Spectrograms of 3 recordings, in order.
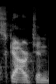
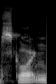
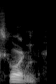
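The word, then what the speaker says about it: Scourton: get to Nick Scorton uh who we've called Scoutton before. I think we're going to roll with Scortton now that the Beast is out.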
